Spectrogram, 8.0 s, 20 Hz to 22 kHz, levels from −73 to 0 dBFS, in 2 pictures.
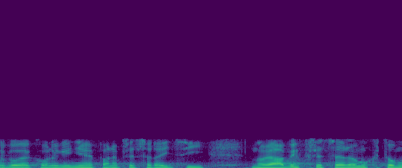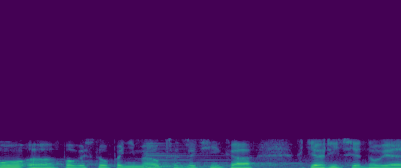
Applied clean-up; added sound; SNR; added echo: none; Acoustic guitar / Strum; 19 dB; none.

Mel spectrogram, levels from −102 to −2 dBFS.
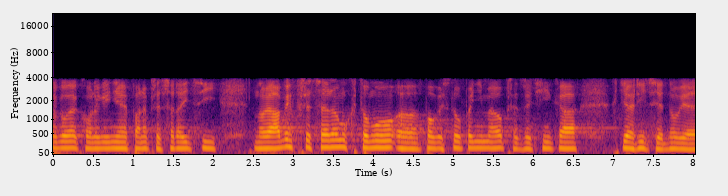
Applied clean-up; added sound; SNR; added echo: none; none; none; none.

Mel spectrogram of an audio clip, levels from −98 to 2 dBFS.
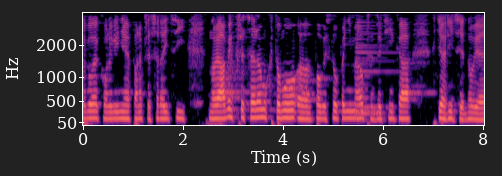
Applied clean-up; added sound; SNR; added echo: classical method Wiener filter.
